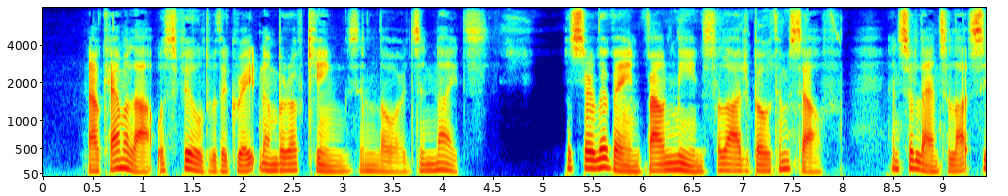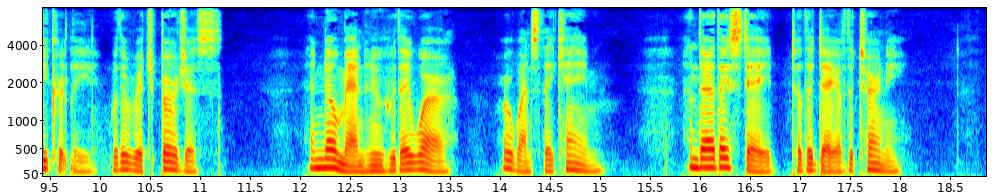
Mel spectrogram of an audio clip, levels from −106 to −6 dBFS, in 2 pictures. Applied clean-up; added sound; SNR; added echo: neural mask model Resemble Enhance denoiser.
